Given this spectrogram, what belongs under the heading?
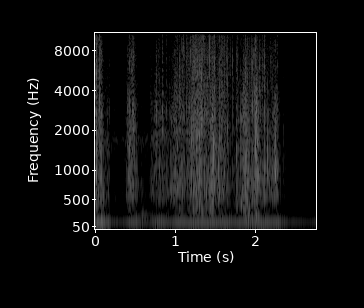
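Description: A plastic bag crinkles as it is opened during the unboxing of a GORUCK GR1 Heritage 21L backpack, a dense, continuous rustle of about two seconds that fades out at the end, heard alone with a steady low hum underneath.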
